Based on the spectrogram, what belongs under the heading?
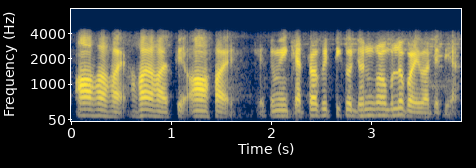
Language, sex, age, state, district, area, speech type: Assamese, male, 30-45, Assam, Morigaon, rural, conversation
